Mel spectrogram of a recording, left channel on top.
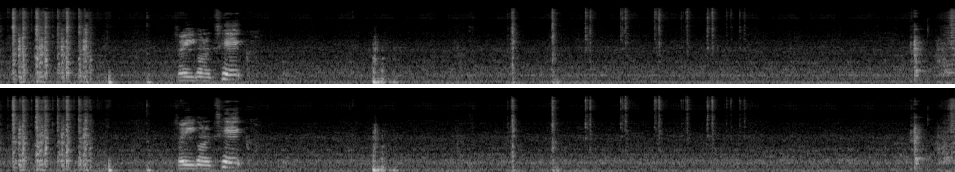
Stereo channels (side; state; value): both; normal; correlation 0.51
